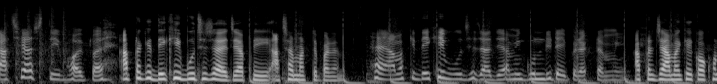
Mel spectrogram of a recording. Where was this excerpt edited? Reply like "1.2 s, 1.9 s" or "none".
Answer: none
